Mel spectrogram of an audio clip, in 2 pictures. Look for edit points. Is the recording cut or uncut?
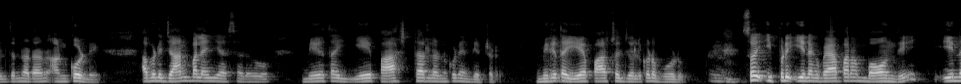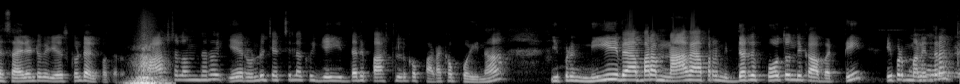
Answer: cut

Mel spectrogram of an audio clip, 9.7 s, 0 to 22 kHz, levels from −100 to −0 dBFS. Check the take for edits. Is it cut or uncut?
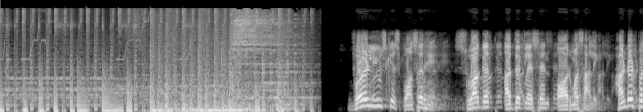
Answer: cut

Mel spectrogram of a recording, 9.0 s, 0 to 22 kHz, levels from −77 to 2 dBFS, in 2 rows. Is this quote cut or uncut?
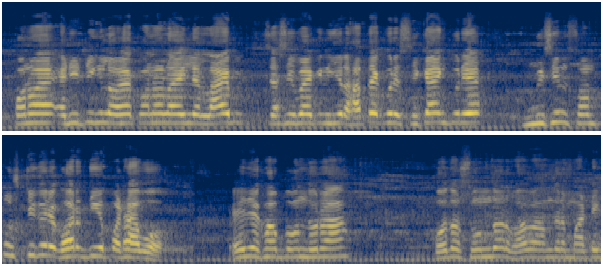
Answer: cut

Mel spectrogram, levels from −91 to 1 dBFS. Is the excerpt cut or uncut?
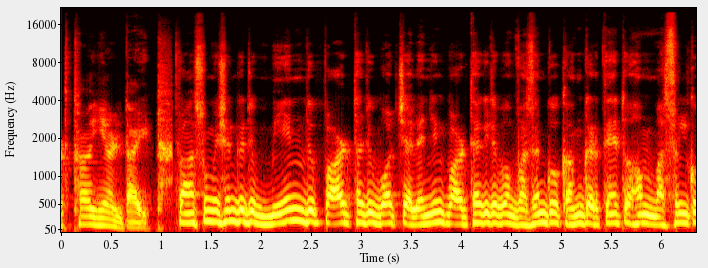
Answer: cut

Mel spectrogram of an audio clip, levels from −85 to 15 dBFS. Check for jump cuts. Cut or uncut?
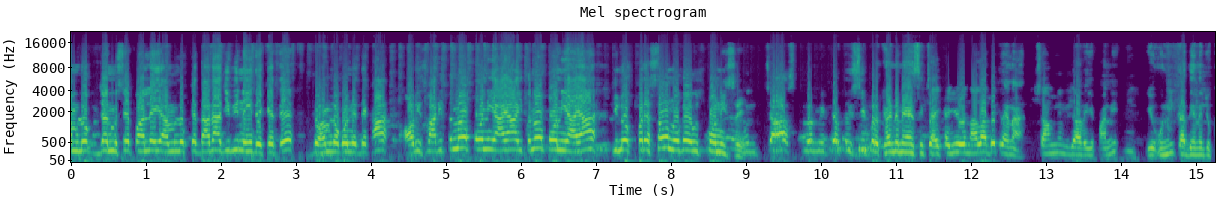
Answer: uncut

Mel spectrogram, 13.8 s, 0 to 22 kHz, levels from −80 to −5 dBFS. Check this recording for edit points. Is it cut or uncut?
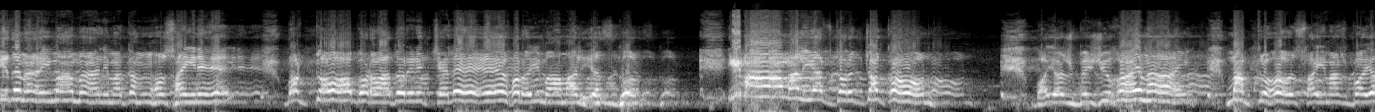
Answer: uncut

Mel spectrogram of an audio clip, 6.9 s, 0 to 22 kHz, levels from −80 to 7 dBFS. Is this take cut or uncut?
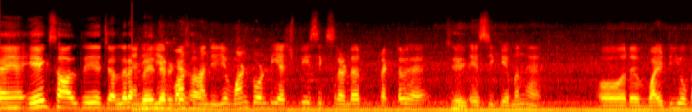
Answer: cut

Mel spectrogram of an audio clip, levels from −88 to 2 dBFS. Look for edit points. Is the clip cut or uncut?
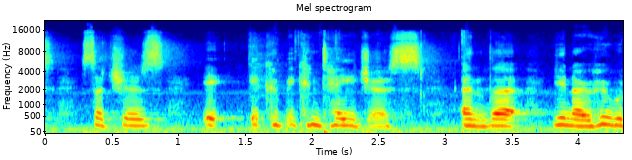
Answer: uncut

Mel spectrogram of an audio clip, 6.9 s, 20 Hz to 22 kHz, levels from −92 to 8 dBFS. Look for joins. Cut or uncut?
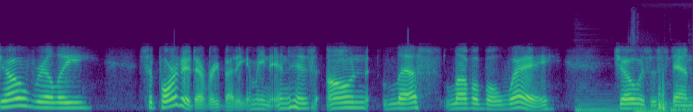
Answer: uncut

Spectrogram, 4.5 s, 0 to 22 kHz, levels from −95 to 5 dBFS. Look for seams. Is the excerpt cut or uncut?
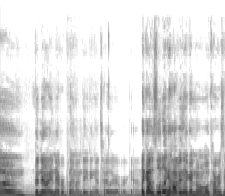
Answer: cut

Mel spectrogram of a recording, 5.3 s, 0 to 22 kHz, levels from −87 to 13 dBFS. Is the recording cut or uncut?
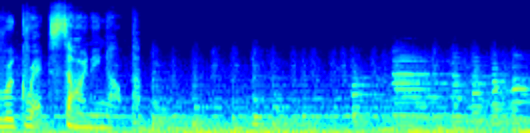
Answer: uncut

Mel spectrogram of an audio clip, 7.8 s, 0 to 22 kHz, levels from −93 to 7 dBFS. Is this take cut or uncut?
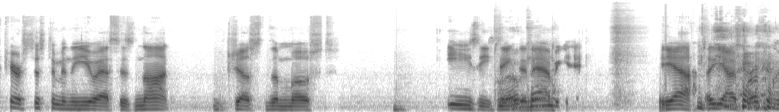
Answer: uncut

